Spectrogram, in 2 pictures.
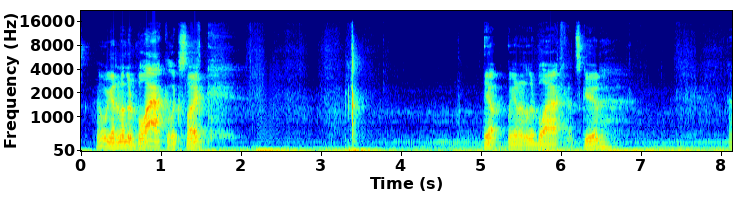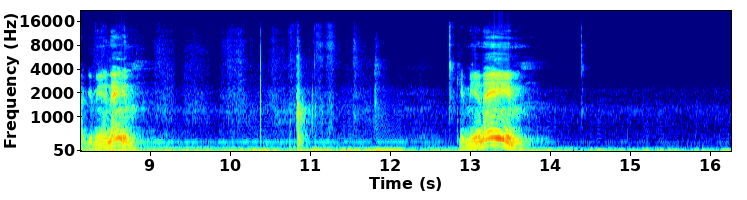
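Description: Trading cards slide and flick against each other in a hand.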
